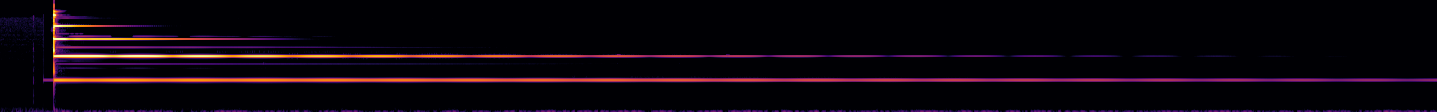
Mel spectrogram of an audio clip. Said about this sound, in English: And at the sound of the bell, open your eyes and come back to the room.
